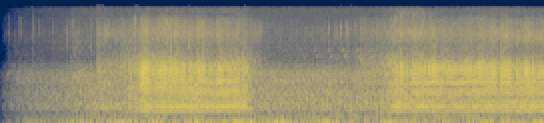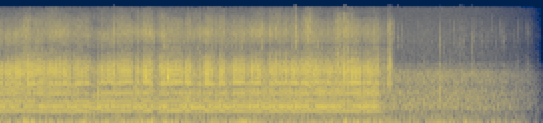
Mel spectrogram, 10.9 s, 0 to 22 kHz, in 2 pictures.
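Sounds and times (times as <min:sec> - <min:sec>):
bumblebee buzzing: 0:01.0 - 0:02.6, 0:03.6 - 0:09.4.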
